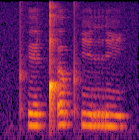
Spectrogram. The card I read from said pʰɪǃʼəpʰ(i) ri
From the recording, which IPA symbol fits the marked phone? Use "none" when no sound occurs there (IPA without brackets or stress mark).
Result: i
